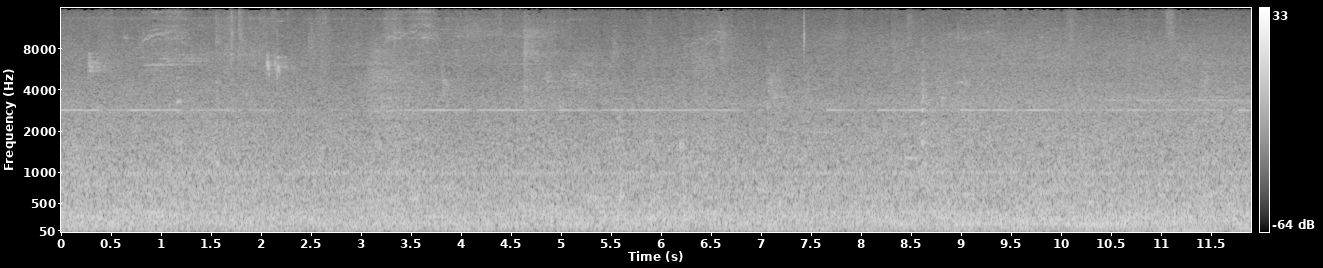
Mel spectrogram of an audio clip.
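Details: Steady, rumbling mechanical noise like a passing train or heavy traffic, with a faint thin hum and no clear animal voice.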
